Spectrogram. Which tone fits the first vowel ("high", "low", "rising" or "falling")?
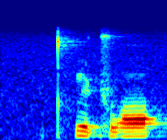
falling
